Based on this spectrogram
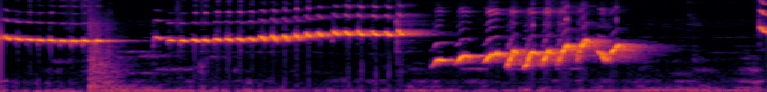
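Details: Aggressive white-rumped shama song packed with shooting phrases to prompt a silent shama to answer: a long rapid high trill held steady and then rising slightly, followed by a quicker lower stuttering trill that climbs before fading.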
